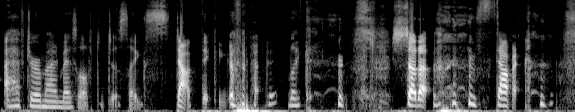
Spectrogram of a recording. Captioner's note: laughs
